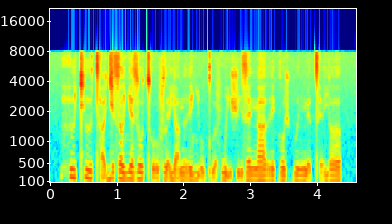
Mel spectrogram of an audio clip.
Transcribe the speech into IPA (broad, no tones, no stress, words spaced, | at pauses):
hɯ cʰɯ tʰa̰ɟesʌʎɛ zotʰo̰ flɛ̰ja̰mre ʎo̰ kʷʼa̰fwḭʃḭ zɛŋa rekoʃkʷe ŋɛ̰ tʰɛ̰jʌ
